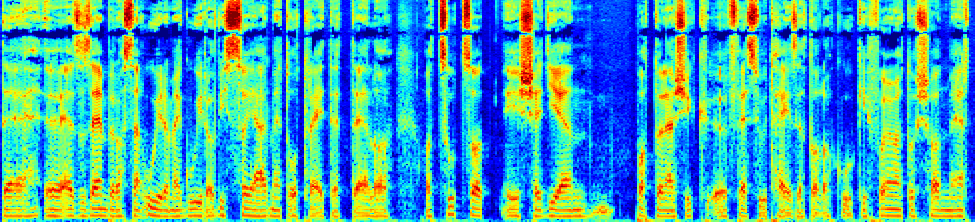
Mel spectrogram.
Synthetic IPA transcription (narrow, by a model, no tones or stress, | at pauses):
d̪̥ɛɛ̰zɒzɛmbɛɾɒst̪aːnʔuːjrɒmɛɡuːjɾɒvisːɒjaːrmɛrt̪o̞t̪rɛ̰jt̪ɛt̪ːɛɛlɒ̰ɒt̪sut̪so̞t̪ḛːʃɛɟːijɛnpɒt̪ːonaːʃikfɛsylt̪hɛ̰jzɛt̪ɒ̰lʔɒ̰kṵlkifo̞jɒmɒt̪o̞ʃɒmmɛrt̪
